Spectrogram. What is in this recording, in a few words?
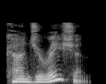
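"conjuration", British English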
